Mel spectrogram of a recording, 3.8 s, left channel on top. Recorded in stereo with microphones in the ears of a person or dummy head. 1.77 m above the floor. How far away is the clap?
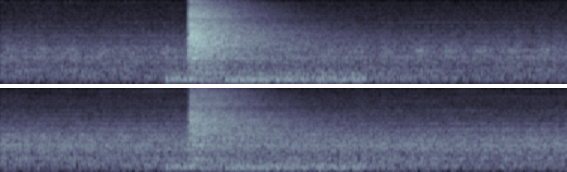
About 1.3 m.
